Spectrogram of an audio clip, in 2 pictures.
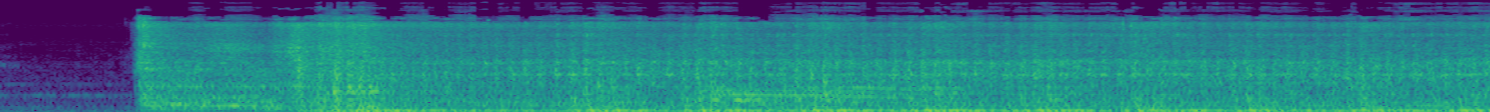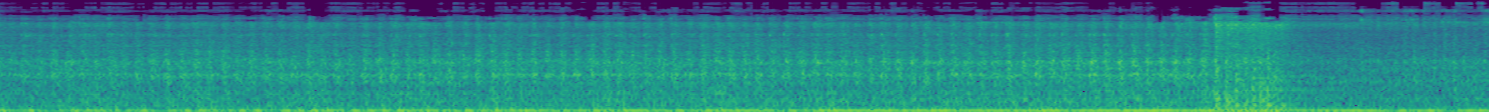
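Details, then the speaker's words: Old tractor diesel newly fitted with a large turbo, started and revved hard: rough heavy roar with thin metallic pings in the exhaust; exhaust leaks noted, cause of pinging unclear. "turbo don't like that something there's definitely all kinds of pinging noises in the exhaust that voice sounds bad though"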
